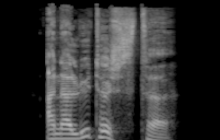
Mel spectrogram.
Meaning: inflection of analytisch: 1. strong/mixed nominative/accusative feminine singular superlative degree 2. strong nominative/accusative plural superlative degree
- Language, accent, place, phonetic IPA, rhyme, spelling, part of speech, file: German, Germany, Berlin, [anaˈlyːtɪʃstə], -yːtɪʃstə, analytischste, adjective, De-analytischste.ogg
